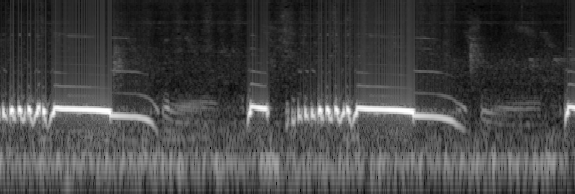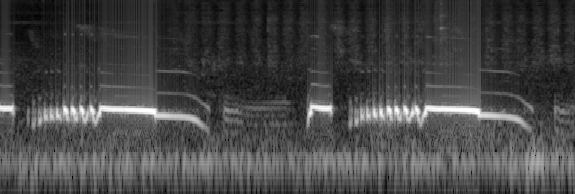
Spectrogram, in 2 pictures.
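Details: Collared dove, Iraqi variety, whose song is used to draw in other doves: four regular phrases, each a clipped first note, then a vibrating pulsed coo and a long descending tone, roughly every three seconds.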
